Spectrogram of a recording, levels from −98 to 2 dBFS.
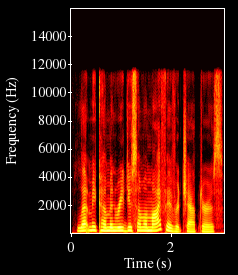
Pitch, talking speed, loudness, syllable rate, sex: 215 Hz, 215 wpm, -15 LUFS, 5.3 syllables/s, female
